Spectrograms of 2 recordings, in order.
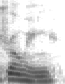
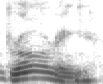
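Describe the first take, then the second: First: No r sound is inserted inside the word. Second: An r sound is inserted inside the word. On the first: The speaker calls it right. "instead of" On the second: The speaker calls it wrong. "They say it a lot on the television as well"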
